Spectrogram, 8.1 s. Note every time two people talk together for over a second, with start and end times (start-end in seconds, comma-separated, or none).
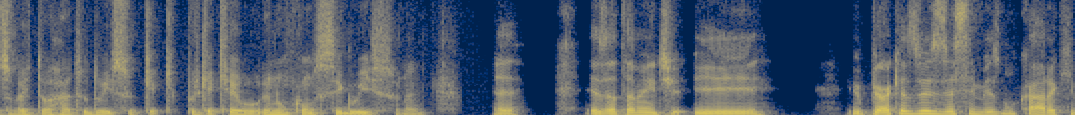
none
